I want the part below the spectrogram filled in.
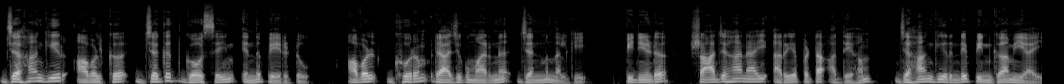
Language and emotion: Malayalam, neutral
